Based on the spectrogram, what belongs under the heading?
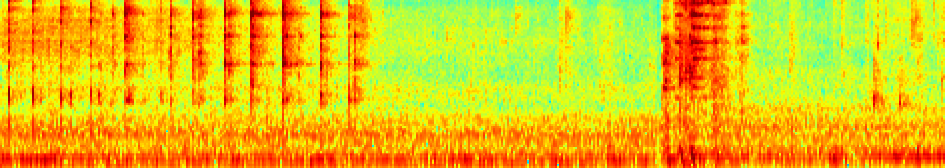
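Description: Salmon fillet frying in oil and a soy-sauce glaze in a nonstick pan, sizzling with dense crackles and pops that thin out after about three seconds. A brief louder rush of noise comes about five seconds in.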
